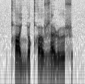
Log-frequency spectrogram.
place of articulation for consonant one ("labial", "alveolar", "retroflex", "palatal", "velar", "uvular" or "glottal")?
uvular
